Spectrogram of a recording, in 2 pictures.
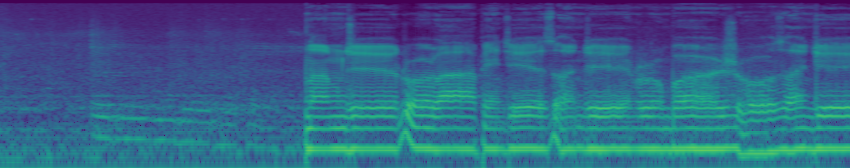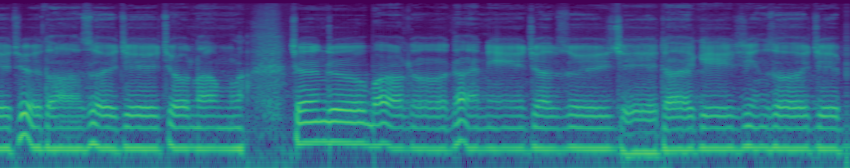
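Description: An elderly man chants slowly in a deep, steady voice through a microphone.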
